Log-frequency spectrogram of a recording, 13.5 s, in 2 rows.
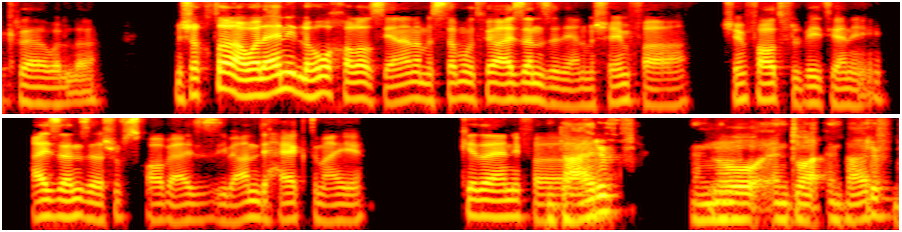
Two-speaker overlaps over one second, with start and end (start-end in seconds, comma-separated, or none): none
